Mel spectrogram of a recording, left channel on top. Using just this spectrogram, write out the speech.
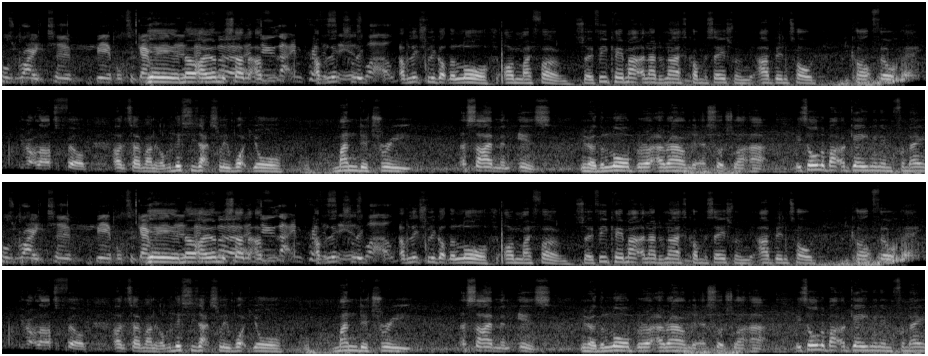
right to be able to go in and I understand and that. do that in privacy as well. I've literally got the law on my phone. So if he came out and had a nice conversation with me, I've been told you can't film me, you're not allowed to film. I'd turn around and go, well, this is actually what your mandatory assignment is. You know, the law around it and such like that. It's all about gaining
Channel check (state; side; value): normal; both; correlation 0.96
